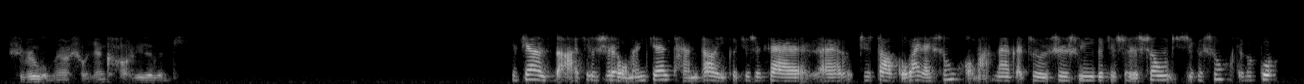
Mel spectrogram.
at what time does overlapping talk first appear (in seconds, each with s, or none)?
none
